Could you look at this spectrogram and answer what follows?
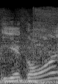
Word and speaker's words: Yegor: Yes, and the Y is silent. It is Yegor, not Yegor.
